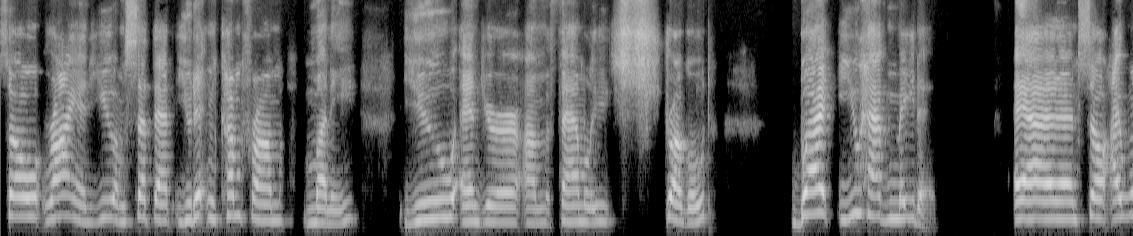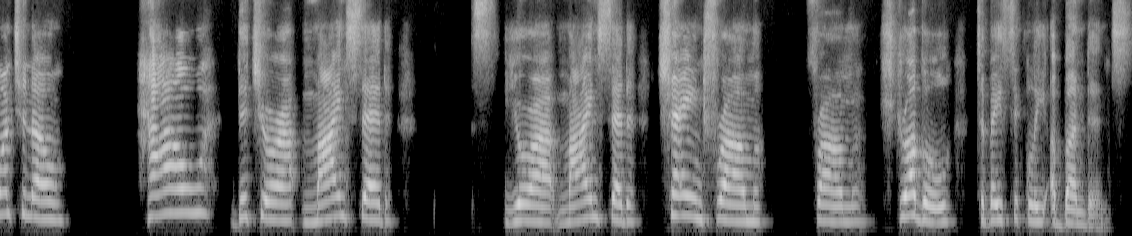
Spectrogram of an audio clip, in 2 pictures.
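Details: Adult woman who says she is a stutterer: stuttering.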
